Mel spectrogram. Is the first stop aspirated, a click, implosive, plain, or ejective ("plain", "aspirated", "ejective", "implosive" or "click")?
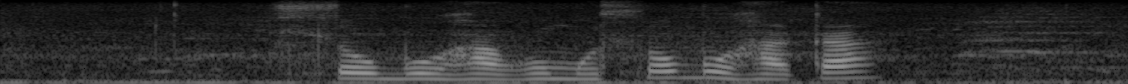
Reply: plain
